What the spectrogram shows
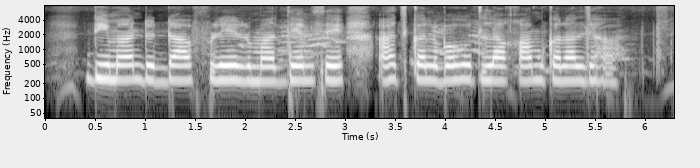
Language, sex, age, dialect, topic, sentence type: Magahi, female, 18-24, Northeastern/Surjapuri, banking, statement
